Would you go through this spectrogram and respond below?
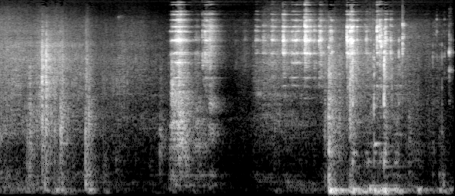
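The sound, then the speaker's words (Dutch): Two interlocking metal puzzle pieces clink and scrape together as they are handled and worked apart, in irregular bursts of bright rattling with a short pause midway and no talking. “Want zeg maar, dit zijn dus twee metalen stukken wat zeg maar in elkaar zit en je moet het gewoon uithalen.”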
